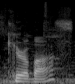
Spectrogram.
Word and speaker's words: Kiribati: cover the tiny countries of kirbas not spelled like you think tuvalu and Naru welcome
